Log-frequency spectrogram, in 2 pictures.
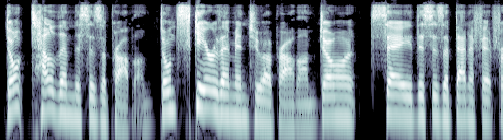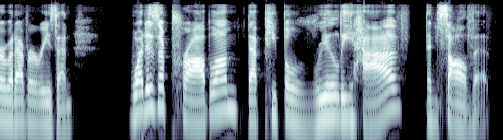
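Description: A woman in her thirties talks as a podcast guest, with an upbeat, emphatic and practical manner. Her voice sits fairly low. The sound is close and dry. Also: normal speed, no room sound. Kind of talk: podcast conversation.

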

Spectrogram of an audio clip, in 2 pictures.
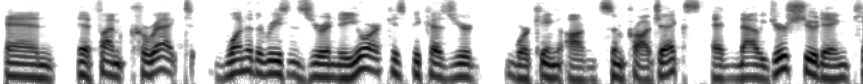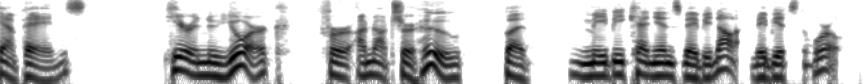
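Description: A man conducts a conversational interview with an enthusiastic, affirming manner. His voice is mid-pitched, recorded dry and close. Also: moderate pace, no room sound.

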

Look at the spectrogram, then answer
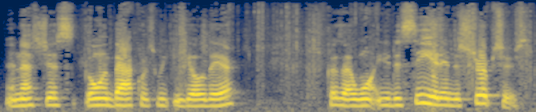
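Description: A woman's voice: on the low side, moderate pace, darkish tone. A middle-aged woman from South Carolina preaching a sermon, earnest, laughing at herself and acting out family conversations.

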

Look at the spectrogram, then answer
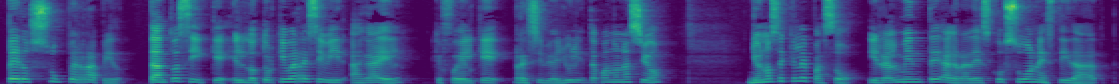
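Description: A woman in her thirties hosting a podcast, telling a personal story in a casual, animated way and acting out the voices of the people she quotes. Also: medium pitch, moderate pace. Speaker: podcast host.

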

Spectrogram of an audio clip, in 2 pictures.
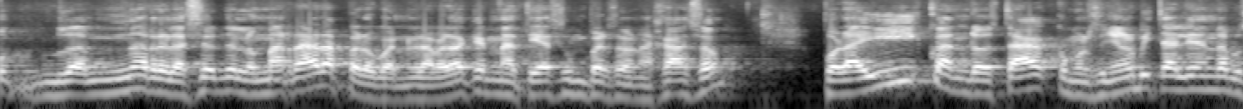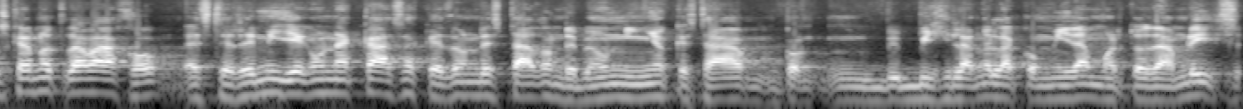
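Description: A man's voice: mid-range voice, mellow. A man with a Mexican Spanish accent casually retelling a cartoon's plot in a spoken review, joking and sarcastic, often correcting himself mid-sentence.

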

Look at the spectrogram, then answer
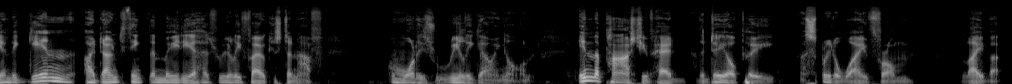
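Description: Male guest, very low voice, emphatic, dry studio sound. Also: fairly bright tone, no room sound. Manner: emphatic, rising to indignant stresses, some repeated words. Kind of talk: conversational political commentary.

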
